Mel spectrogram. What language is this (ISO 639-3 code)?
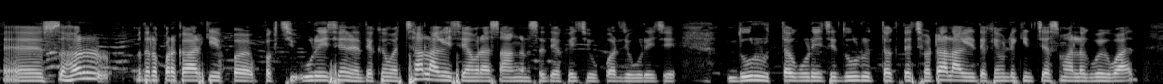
mai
